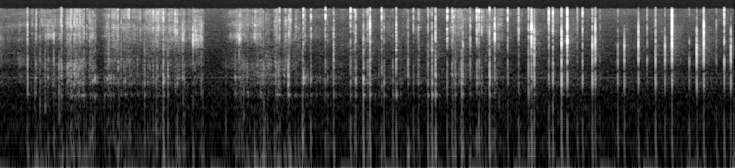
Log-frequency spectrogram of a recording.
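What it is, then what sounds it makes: Plastic keypad mobile phone. A small, hollow silver keypad cell phone with a plastic casing is held upright close to the microphone and tapped and scratched with long fingernails. Quiet, rapid, fairly steady clicky taps with sharp, bright edges mix with a dry, scratchy rustle. Each tap dies away instantly, over a soft, low, hollow thump.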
